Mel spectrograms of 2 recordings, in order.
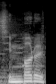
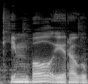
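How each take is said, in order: First: The word begins with a J sound. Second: The word begins with a hard G sound. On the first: This is how it is said in Korea. The speaker calls it wrong. "여기서는 짐벌을 짐벌이라 부르지 않고" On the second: This is how it is said abroad. The speaker calls it right. "김벌이라고 부르더라고요"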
